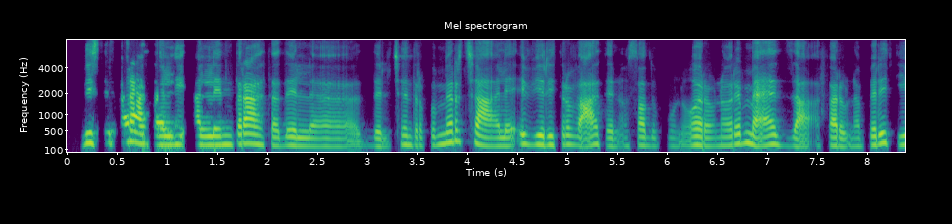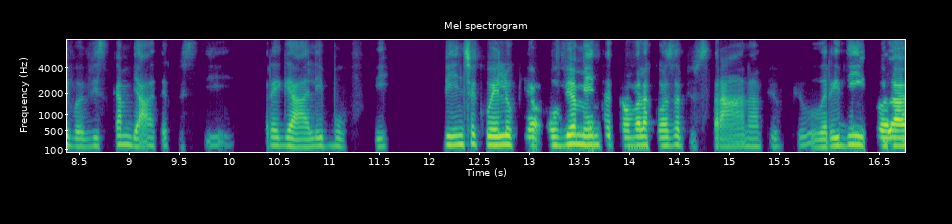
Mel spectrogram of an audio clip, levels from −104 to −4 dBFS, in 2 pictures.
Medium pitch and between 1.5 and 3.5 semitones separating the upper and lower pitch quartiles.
Yes: medium, 175 Hz; narrow, 2.5 semitones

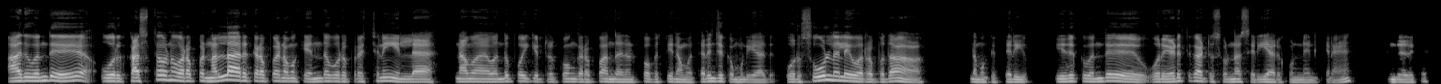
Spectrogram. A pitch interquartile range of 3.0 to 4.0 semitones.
No: average, 4.6 semitones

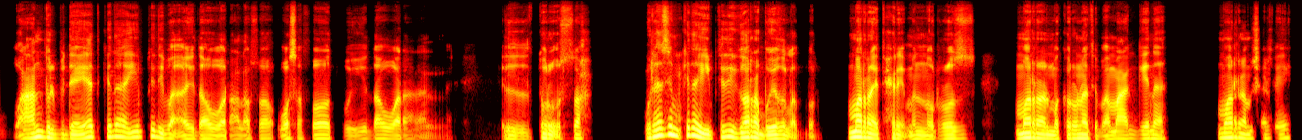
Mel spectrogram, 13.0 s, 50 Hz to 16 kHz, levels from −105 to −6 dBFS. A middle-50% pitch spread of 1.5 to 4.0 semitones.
No: average, 4.7 semitones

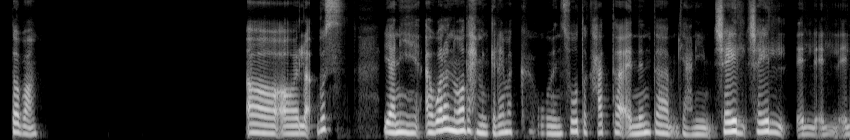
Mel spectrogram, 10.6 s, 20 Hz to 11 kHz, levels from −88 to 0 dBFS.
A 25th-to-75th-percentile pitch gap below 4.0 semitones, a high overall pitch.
Yes: average, 3.4 semitones; high, 200 Hz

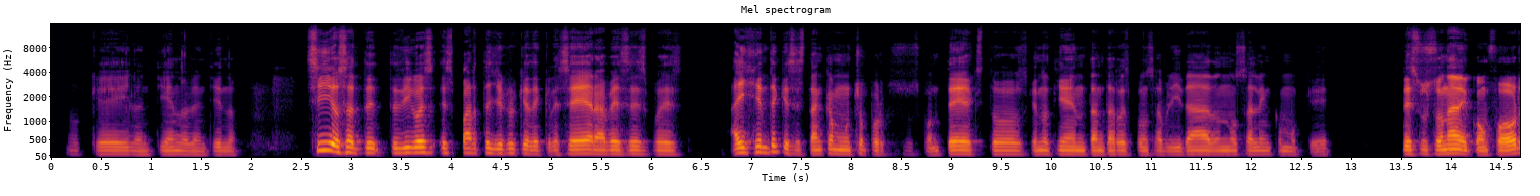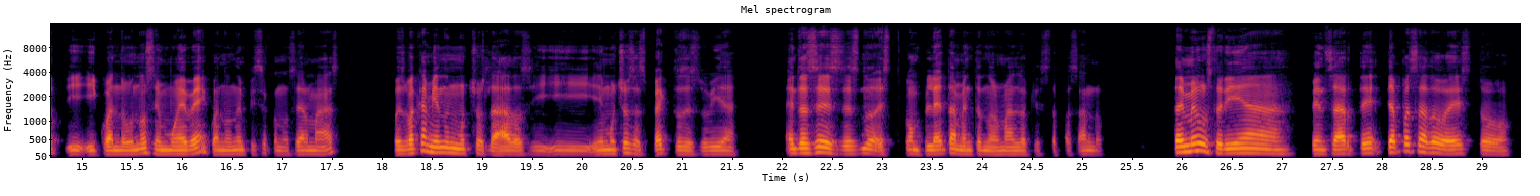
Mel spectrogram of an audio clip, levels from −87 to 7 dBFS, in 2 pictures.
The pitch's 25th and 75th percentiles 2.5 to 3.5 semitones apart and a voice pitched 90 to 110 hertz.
Yes: average, 3.1 semitones; low, 105 Hz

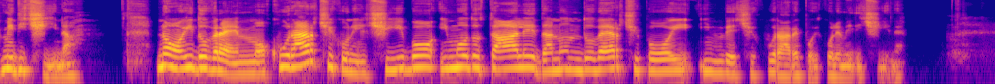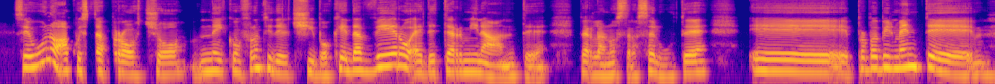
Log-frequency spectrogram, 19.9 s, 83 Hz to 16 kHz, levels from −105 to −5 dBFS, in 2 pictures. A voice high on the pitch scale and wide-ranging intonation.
Yes: high, 195 Hz; wide, 5.8 semitones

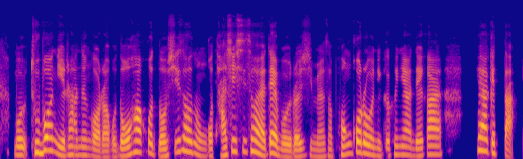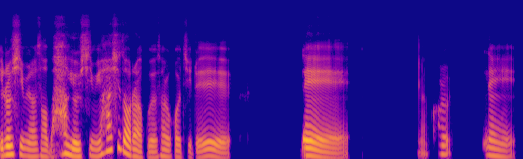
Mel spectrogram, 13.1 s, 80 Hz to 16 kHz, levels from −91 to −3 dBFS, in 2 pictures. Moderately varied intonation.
No: wide, 6.1 semitones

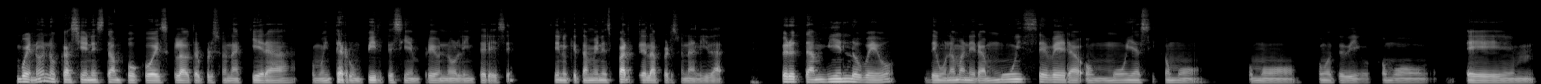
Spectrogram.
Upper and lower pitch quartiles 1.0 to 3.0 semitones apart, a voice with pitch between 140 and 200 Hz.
No: average, 2.7 semitones; very low, 95 Hz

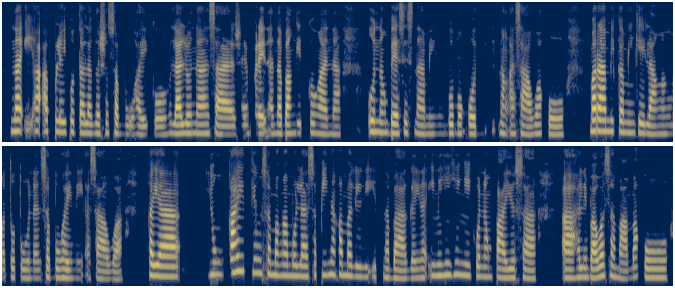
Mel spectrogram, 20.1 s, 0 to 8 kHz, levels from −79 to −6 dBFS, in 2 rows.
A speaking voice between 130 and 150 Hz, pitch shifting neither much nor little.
No: high, 195 Hz; average, 3.6 semitones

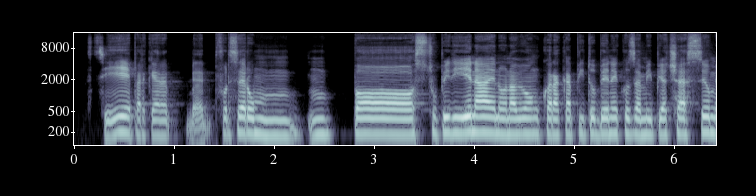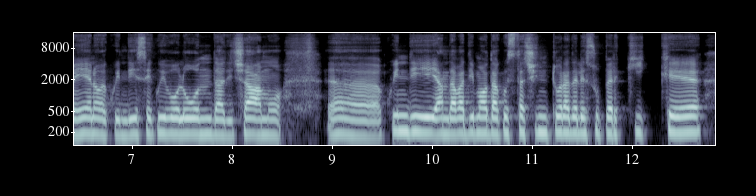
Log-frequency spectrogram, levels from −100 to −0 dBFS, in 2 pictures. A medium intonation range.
No: narrow, 1.3 semitones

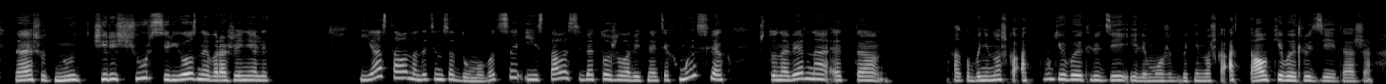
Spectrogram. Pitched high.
Yes: high, 205 Hz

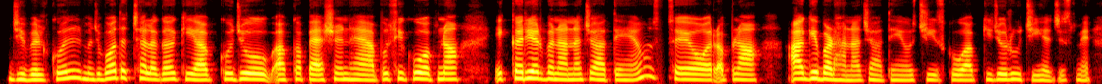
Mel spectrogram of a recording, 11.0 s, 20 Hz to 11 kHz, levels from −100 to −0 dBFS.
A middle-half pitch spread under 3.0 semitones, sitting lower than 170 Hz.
No: narrow, 2.5 semitones; high, 215 Hz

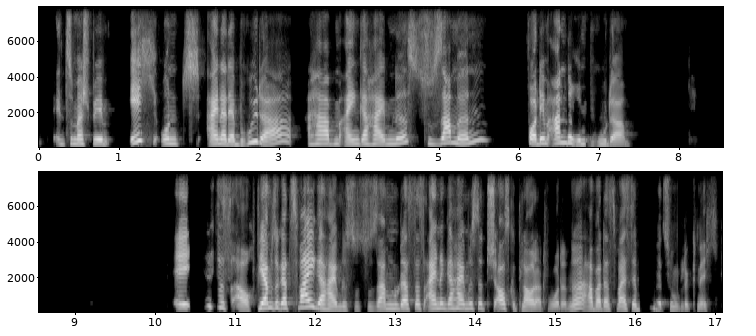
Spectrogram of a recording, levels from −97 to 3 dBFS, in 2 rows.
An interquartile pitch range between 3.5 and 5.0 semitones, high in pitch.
Yes: average, 4.0 semitones; high, 245 Hz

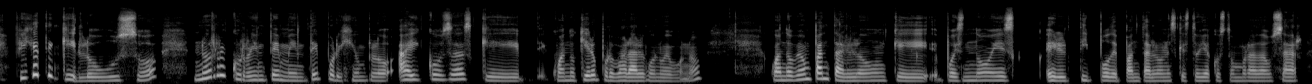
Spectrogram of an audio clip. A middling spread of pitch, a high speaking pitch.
No: average, 4.0 semitones; medium, 180 Hz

